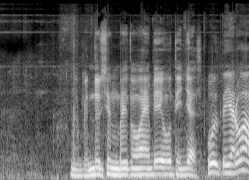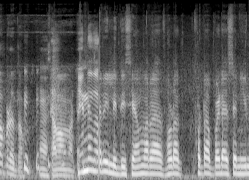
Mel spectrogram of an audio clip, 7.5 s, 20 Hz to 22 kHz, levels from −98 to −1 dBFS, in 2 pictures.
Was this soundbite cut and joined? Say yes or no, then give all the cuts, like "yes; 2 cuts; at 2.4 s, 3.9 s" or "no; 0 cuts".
yes; 1 cut; at 5.2 s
